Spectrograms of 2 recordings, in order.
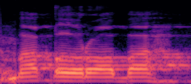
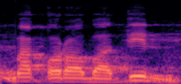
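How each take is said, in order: First: The word ends with a soft 'ah' sound. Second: The word ends with an 'atin' sound. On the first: The reader stops at this word. "যদি থামি আমরা, তাহলে এখানে উচ্চারণটা কী হবে" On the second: The reader continues without stopping. "আর না থামলে"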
